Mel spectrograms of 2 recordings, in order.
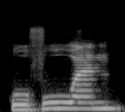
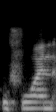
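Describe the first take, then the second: First: The 'fu' syllable is pronounced fully and clearly. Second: The 'fu' syllable is reduced to a breath of air. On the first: The speaker calls it right. "kufu kena letak fu" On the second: The speaker calls it wrong. "bukan lalu je letak angin je"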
